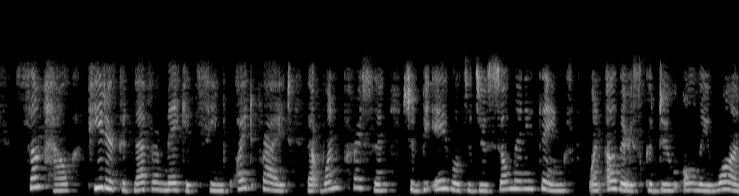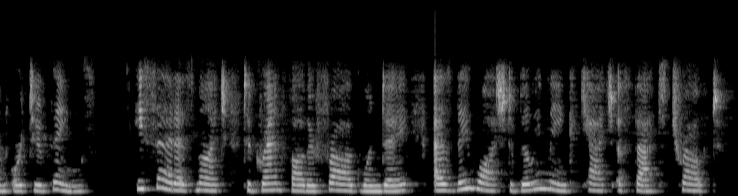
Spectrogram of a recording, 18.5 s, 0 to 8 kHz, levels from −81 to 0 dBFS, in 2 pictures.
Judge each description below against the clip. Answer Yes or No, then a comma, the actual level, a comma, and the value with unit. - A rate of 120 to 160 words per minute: Yes, average, 155 wpm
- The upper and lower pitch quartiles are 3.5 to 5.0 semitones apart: No, average, 3.0 semitones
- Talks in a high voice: Yes, very high, 255 Hz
